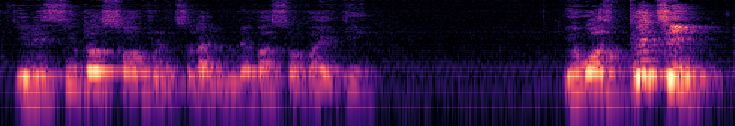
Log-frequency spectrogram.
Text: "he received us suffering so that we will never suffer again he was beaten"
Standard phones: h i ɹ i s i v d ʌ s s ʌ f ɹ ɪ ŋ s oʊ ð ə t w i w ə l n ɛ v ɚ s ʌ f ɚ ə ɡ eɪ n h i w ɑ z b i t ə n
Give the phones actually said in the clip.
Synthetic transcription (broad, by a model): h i ɹ i s i v d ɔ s s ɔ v ɹ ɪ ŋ s oʊ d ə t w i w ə n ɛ v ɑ s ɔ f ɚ ə ɡ eɪ n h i w ɑ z b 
